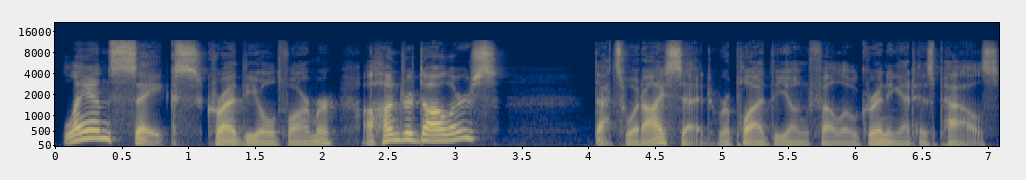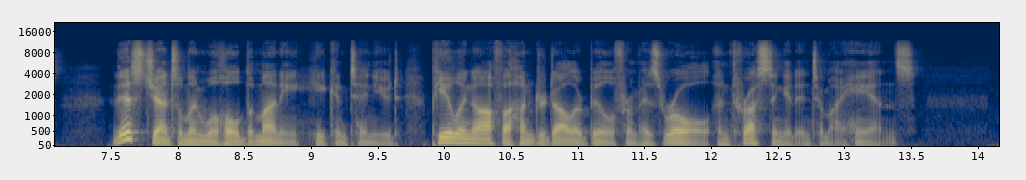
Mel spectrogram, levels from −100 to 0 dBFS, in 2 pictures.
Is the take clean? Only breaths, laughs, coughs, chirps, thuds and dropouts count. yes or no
yes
